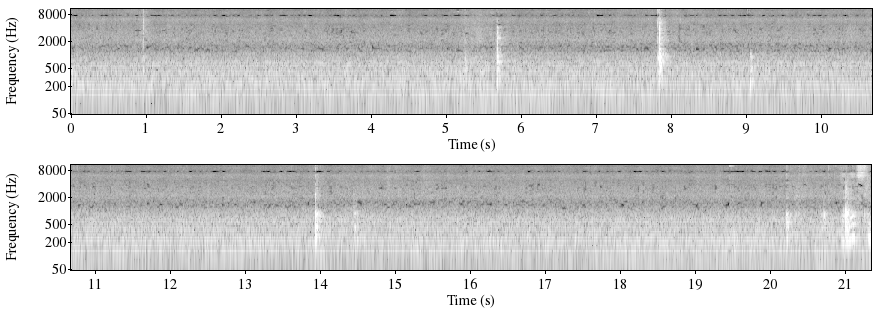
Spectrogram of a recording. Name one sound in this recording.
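Fingers tap and scrape against a plastic cup.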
